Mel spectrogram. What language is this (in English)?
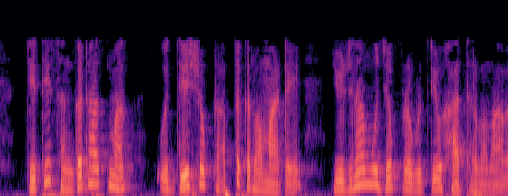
Gujarati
